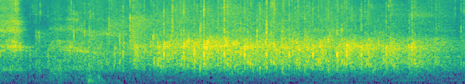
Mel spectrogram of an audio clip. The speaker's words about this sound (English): I appreciate the effort, but that was a weak clap. We got to work on that, son.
